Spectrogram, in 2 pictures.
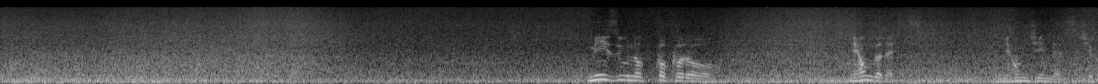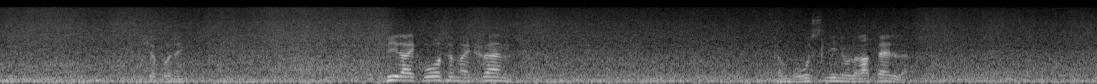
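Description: Surf foams and hisses over sand.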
